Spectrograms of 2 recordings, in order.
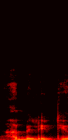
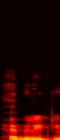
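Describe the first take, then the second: First: एबिलिटी as "ə-BIL-i-ti"; soft अ opening on एबिलिटी, stress on बि; reduced first vowel. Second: एबिलिटी with a full "e" opening; candidate pronunciation. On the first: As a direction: say एबिलिटी with a weak schwa first, voice dropped. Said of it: "उससे पहले वाला syllable हल्का होगा". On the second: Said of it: "पता करें इसका उच्चारण". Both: Shown as a demonstration.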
